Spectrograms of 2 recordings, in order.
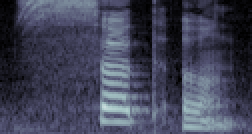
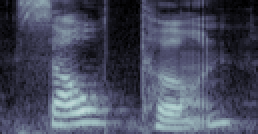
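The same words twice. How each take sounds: First: The first syllable does not sound like south. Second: The first syllable sounds like the word south. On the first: The speaker calls it right. "but this is southern" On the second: The speaker calls it wrong. "But this is not southern, We won't say south here"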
